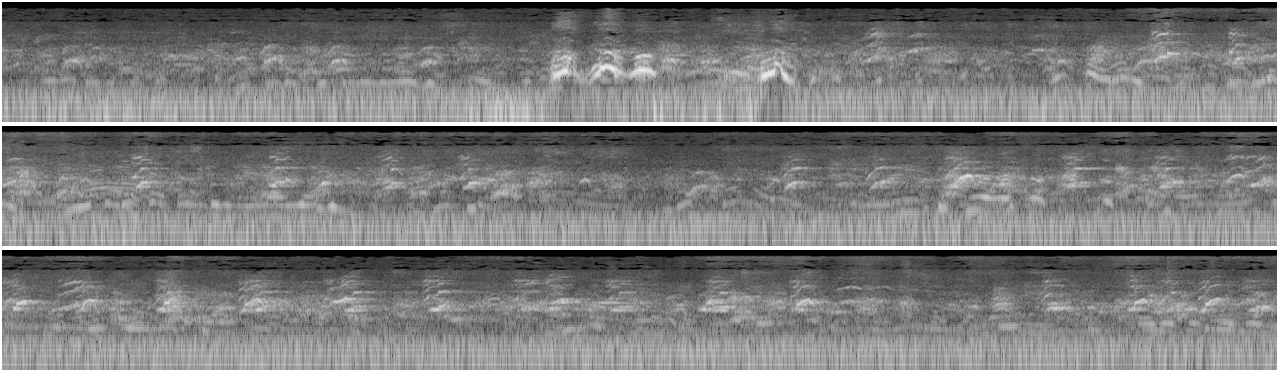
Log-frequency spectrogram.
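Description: Dogs barking, with a loud burst of high, yapping barks about three seconds in and more barking scattered through the rest. People talk in the background over a steady low rumble.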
